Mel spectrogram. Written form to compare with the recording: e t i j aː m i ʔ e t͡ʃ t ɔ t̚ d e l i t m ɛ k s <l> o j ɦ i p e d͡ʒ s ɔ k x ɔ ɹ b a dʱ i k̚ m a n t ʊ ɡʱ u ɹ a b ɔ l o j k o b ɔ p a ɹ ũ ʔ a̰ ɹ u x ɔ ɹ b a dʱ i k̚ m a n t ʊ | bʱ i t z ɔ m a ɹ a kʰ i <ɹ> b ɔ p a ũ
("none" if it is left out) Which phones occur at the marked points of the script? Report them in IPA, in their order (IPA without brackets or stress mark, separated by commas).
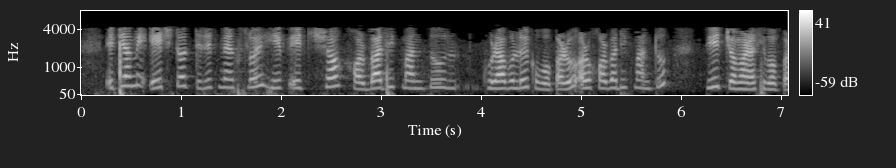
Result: l, none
